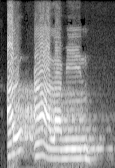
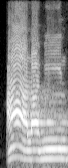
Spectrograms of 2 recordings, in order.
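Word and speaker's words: العالمين: Robbi al-alamin. Alamin, panjang Pak ya. Ini alamin ya matinya nih.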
